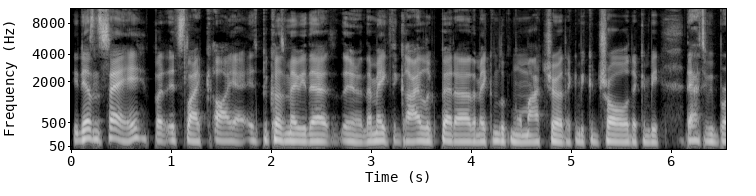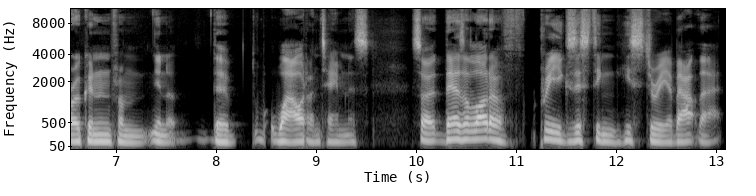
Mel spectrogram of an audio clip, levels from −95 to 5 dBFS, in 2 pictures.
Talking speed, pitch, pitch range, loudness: 245 wpm, 125 Hz, 120-140 Hz, -22 LUFS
